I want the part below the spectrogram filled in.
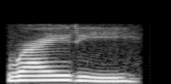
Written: righty

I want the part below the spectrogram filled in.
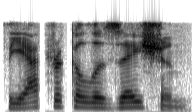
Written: theatricalization

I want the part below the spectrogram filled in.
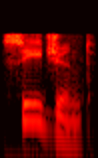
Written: sejant

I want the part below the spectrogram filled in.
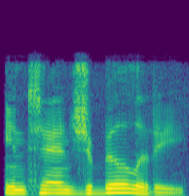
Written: intangibility

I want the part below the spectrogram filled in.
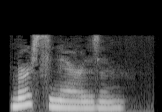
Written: mercenarism

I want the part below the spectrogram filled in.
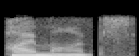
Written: Hymans

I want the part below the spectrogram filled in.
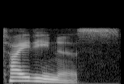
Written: tidiness

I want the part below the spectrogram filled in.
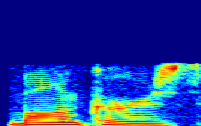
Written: bonkers

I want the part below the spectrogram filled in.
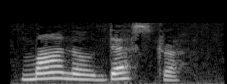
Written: manodestra

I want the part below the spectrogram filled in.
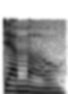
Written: demo

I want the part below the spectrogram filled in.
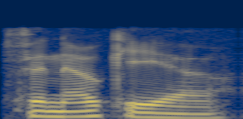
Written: finocchio

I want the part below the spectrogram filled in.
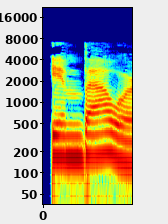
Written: imbower

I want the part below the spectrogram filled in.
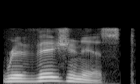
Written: revisionist

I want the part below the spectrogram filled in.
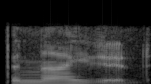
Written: benighted

